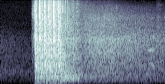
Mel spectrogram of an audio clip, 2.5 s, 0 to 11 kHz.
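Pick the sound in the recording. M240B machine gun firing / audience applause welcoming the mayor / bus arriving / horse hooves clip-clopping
M240B machine gun firing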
